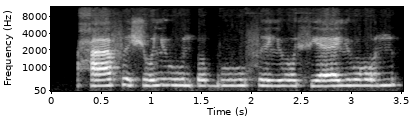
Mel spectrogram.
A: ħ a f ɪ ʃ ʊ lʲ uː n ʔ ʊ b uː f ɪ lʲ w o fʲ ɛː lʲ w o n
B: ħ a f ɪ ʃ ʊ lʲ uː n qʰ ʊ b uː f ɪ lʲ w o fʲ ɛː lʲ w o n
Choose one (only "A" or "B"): A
